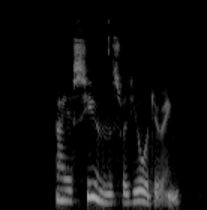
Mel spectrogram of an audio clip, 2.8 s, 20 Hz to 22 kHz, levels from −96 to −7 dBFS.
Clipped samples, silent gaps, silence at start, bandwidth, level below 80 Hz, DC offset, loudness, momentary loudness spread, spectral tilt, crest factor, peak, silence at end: under 0.1%; none; 0.75 s; 13.5 kHz; under -90 dBFS; under 0.1%; -48 LUFS; 13 LU; -3.5 dB/octave; 16 dB; -34 dBFS; 0.4 s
